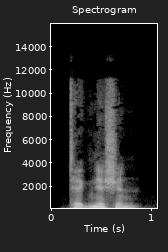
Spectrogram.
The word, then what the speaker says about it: technician: h t did you Circle GH number eight technician technician te e c h n i c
